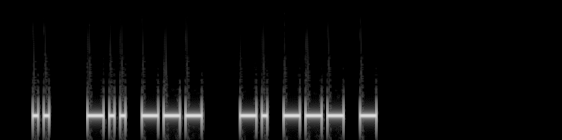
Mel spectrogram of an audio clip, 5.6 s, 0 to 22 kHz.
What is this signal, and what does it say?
Morse code, heard as a keyed tone, about 21 wpm, 700 Hz. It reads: I DO NOT
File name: practice / 22wpm / Build A Phrase - 5-Word Phrases - 22wpm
